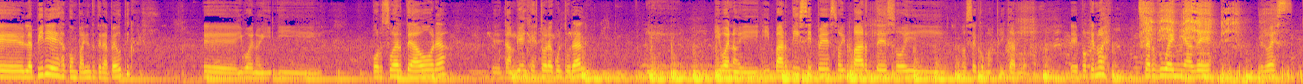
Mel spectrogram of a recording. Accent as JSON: {"language": "Spanish", "town": "Cosquín", "region": "Córdoba", "country": "Argentina", "tie": "born or raised there", "said": "yo soy nacida y criada."}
